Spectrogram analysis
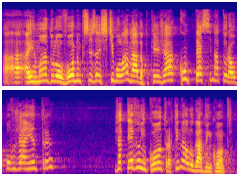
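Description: A man preaching a sermon as pastor, emphatic, asking the listeners direct questions and swinging from loud to soft. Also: extremely high pitch, moderate pace.

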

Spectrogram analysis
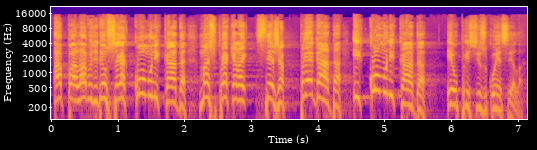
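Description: High-voiced preaching pastor in a hall. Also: male voice, sing-song, moderate pace. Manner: humorous anecdotal preaching, acts out dialogue. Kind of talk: sermon with storytelling.

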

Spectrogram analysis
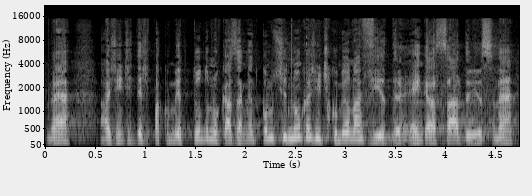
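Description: A man's voice: a little high, very animated, fast, slightly rough. A male pastor with a Brazilian accent preaching a sermon in a humorous, conversational way, often asking the congregation questions. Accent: Brazilian Portuguese. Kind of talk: sermon with storytelling. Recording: long hall reverb.

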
